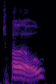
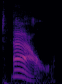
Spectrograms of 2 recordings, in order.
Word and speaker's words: Tao: And at bat for Greenwood is Abby Tao. She's a sophomore, wears number 22. I made the mistake, unfortunately, referring to her as toe, as in tow truck, but no, it's Tao.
